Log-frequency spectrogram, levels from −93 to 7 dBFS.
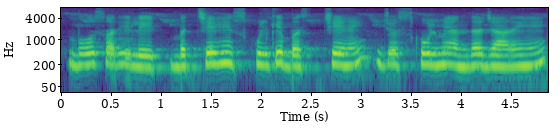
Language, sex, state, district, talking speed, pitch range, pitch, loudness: Hindi, female, Haryana, Rohtak, 195 wpm, 185-215 Hz, 205 Hz, -15 LUFS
